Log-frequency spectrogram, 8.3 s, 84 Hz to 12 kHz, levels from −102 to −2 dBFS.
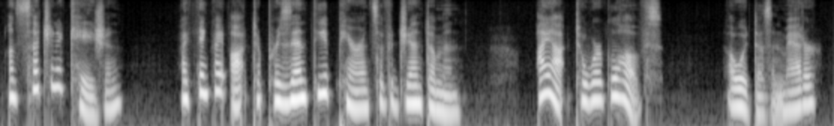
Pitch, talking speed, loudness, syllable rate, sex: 215 Hz, 165 wpm, -18 LUFS, 5.6 syllables/s, female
